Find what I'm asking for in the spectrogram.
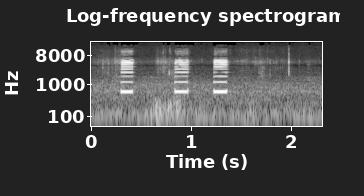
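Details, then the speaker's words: Blisstool V3 metal detector with discriminator toggle on 1: three short identical beeps half a second apart, clipped and shorter, poor pinpoint response on the target. "it doesn't pinpoint as well."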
